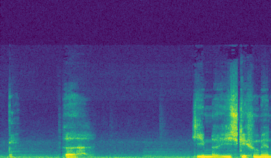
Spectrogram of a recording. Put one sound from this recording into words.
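A man answers in a low, calm voice.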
